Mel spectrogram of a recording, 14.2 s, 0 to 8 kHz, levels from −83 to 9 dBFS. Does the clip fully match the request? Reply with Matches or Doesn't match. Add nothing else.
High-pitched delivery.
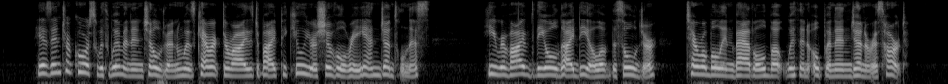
Matches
